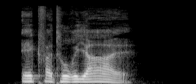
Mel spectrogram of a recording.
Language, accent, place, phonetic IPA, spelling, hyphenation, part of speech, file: German, Germany, Berlin, [ɛkvatoˈʁi̯aːl], äquatorial, äqua‧to‧ri‧al, adjective, De-äquatorial.ogg
- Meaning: equatorial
